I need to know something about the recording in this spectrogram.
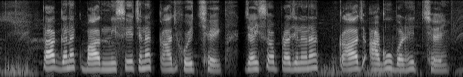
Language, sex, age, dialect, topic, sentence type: Maithili, male, 18-24, Southern/Standard, agriculture, statement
